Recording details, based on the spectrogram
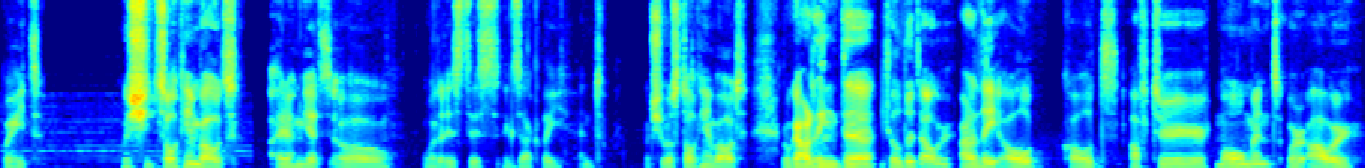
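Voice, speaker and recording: A man's voice: mid-range voice, moderate pace, darkish tone. Man musing casually over a game. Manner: curious, musing aloud. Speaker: streamer reacting to a game. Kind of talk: casual gameplay reaction commentary. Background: faint music.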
